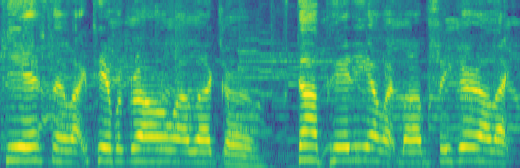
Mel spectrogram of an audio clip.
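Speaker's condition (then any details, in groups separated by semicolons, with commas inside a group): Cerebral palsy; from birth, several leg operations, muscle tone affected; diagnosed at age 1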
